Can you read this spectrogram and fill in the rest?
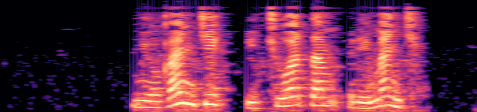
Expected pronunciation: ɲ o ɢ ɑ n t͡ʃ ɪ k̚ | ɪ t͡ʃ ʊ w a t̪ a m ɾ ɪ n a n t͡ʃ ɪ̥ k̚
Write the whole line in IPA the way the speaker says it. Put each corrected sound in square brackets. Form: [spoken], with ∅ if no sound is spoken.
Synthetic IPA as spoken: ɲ o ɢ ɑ n t͡ʃ ɪ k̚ | ɪ t͡ʃ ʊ w a t̪ a m ɾ ɪ [m] a n t͡ʃ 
